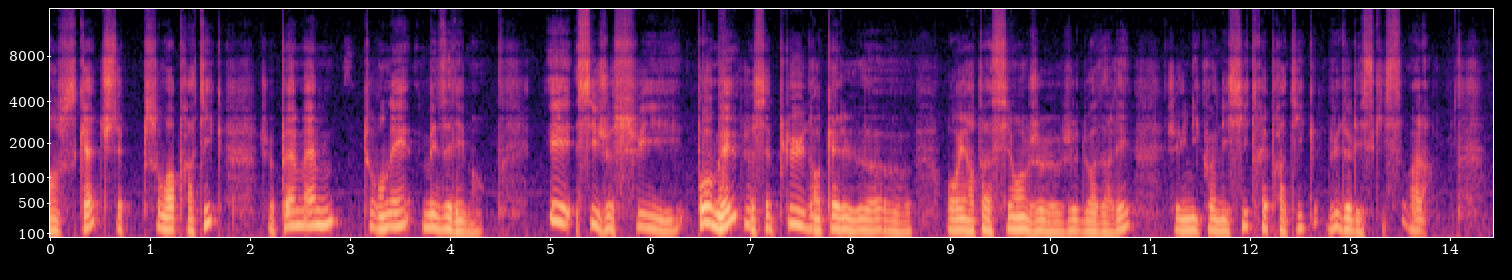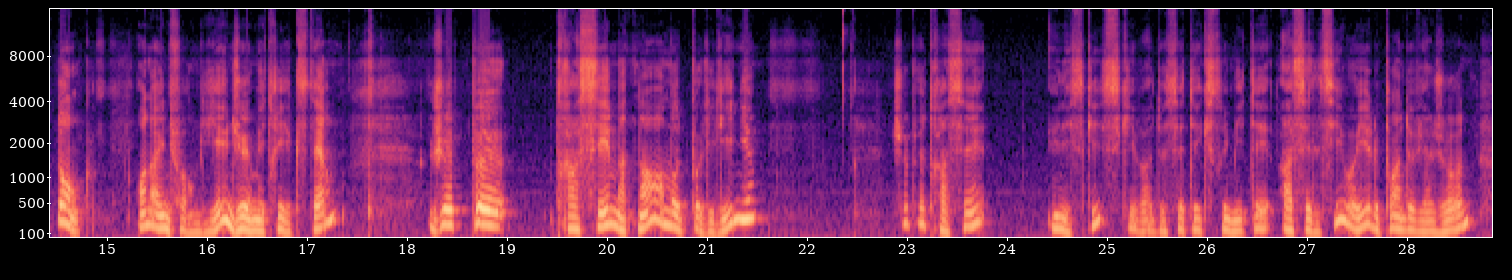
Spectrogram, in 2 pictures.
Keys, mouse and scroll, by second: 2.1-5.8 drag, 12.7 click, 21.6 click, 24.0 click, 27.9 click.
